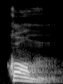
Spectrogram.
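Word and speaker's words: comb: make তো আগে পড়েছো কম বি এর উচ্চারণ হয় না খুব সাইলেন্ট মানে হয় না বললেই চলে কম মানে চুল আঁচড়ানো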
